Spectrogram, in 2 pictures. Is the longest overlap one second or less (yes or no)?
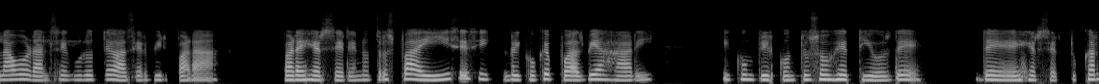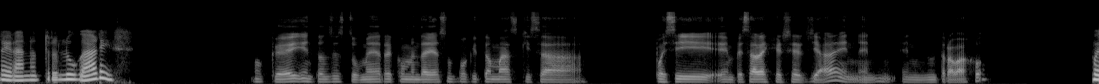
yes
